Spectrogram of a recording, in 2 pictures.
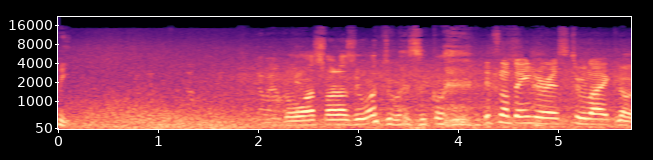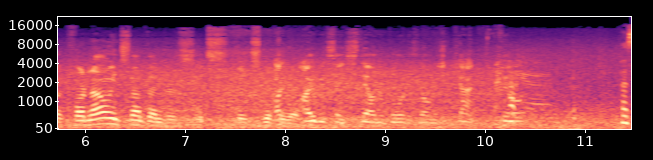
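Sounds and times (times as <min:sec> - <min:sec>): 
speech: 0:00.0 - 0:00.2, 0:02.3 - 0:10.5
ocean waves surging in the surf: 0:00.0 - 0:11.4
gusty wind buffeting the microphone: 0:00.1 - 0:11.4
laughter: 0:03.1 - 0:05.1, 0:07.4 - 0:10.7.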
